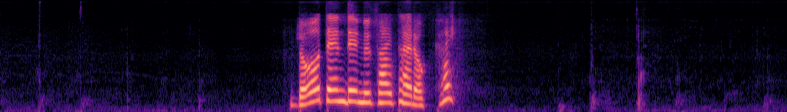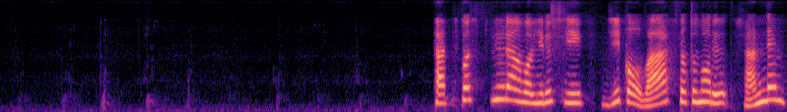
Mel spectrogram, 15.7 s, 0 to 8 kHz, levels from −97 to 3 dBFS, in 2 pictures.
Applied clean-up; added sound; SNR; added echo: neural mask model DeepFilterNet 3.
